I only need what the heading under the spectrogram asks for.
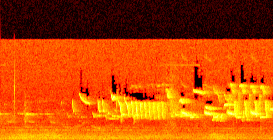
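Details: A great tit in the Chafford area of Thurrock gives a strange call late in the season, when calls come less often. It is an odd run of high, thin, rapid notes in short bursts over a low background rumble.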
